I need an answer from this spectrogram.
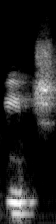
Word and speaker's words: niche: niche, whatever. I think it rhymes with rich.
